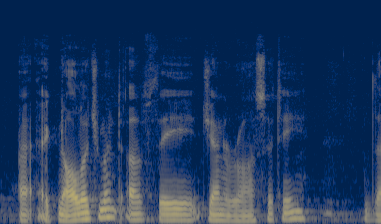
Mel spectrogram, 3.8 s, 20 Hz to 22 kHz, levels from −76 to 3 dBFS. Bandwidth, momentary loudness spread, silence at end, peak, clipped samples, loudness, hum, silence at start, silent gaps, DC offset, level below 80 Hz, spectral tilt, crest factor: 16 kHz; 10 LU; 0 s; -4 dBFS; under 0.1%; -25 LUFS; none; 0.1 s; none; under 0.1%; -50 dBFS; -6.5 dB/octave; 20 dB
